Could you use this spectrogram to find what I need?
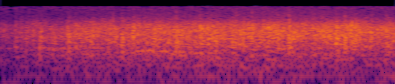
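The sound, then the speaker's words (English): Steady applause from an audience after a closing prayer ending in amen, a dense, continuous patter of many hands clapping at an even level throughout, with no voices standing out. “You may go down clapping.”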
